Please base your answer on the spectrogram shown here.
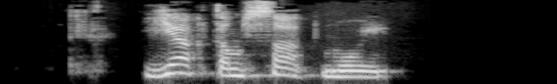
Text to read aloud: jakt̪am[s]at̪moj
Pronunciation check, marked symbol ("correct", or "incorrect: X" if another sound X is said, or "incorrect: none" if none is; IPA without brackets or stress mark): correct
